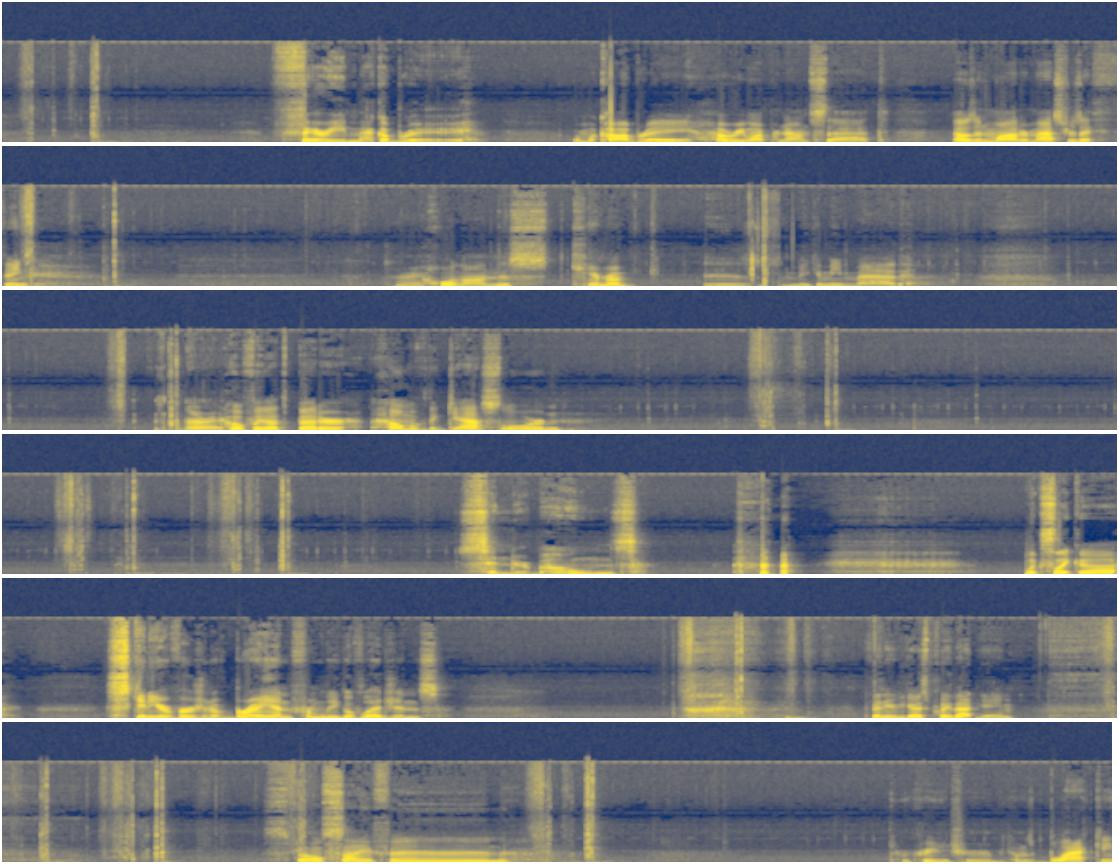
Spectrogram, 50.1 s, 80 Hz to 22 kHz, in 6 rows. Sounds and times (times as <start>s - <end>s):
Inside, small room: 0.0s - 50.1s
Speech: 2.1s - 3.6s, 4.3s - 8.6s, 11.3s - 15.3s, 18.1s - 21.0s, 28.5s - 30.0s, 32.8s - 33.6s, 34.2s - 36.8s, 40.0s - 41.1s, 43.8s - 45.8s, 48.5s - 50.1s.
